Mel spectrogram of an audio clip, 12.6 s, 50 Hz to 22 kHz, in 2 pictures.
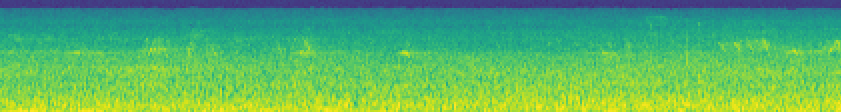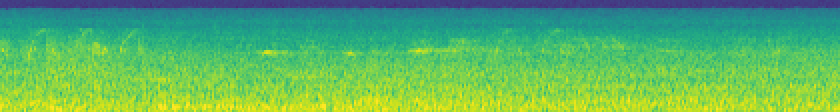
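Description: Steady, distant running sound of a JR Freight EF210 electric locomotive and its container train approaching, with small birds chirping over it.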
